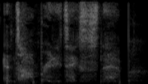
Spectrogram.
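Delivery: mock hushed commentator voice. Joking about football broadcast like golf: imitating a whispering commentator.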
